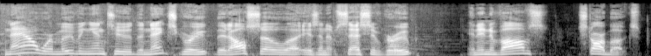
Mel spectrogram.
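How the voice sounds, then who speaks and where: A man's voice: on the high side, normal speed, fairly bright tone, soft background music. A man hosting a radio show in casual banter.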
